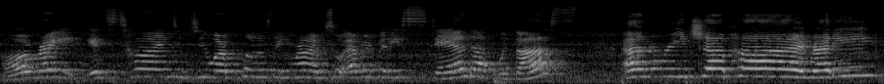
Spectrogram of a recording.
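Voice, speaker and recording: An extremely high-voiced woman leads a children's action rhyme, slowly calling out each move in a sing-song way. She is heard from some distance in an echoey space, with faint noise behind her. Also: fairly even intonation. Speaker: storytime host leading a children's rhyme.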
